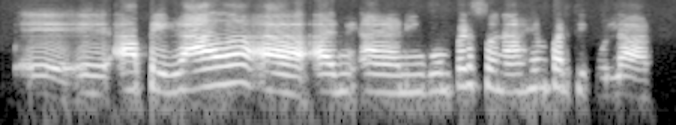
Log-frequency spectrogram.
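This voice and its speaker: A woman speaks in a raised, projected voice with a bright, sharp tone, lively intonation and a very slow pace, in a dry, close sound with no echo. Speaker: voice actress. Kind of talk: interview answer.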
